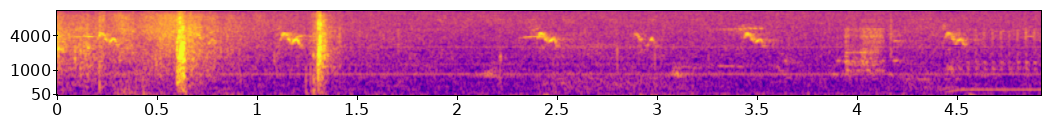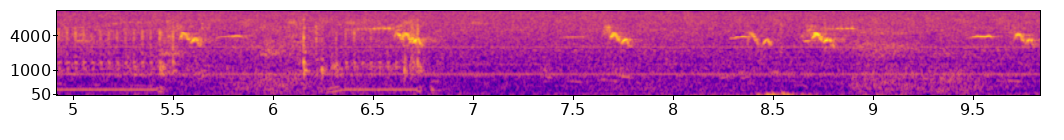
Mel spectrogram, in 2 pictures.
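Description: Faint outdoor ambience of small birds chirping, short high calls repeated at irregular intervals. It opens with a few footsteps on dry soil in the first second or so. Twice in the middle a low, steady, hum-like tone sounds, once for about a second and once more briefly.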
